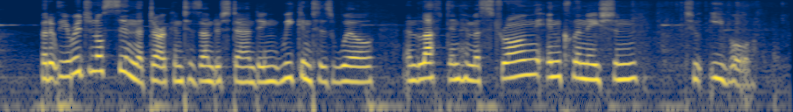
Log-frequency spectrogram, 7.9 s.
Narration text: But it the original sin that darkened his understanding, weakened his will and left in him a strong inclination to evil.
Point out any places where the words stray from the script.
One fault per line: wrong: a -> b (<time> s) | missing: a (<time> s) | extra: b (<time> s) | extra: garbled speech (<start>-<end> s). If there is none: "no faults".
no faults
